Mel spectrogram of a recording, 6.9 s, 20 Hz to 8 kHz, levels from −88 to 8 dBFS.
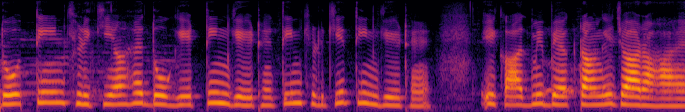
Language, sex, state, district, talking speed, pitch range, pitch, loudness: Hindi, female, Bihar, Patna, 175 wpm, 220-260 Hz, 235 Hz, -19 LUFS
